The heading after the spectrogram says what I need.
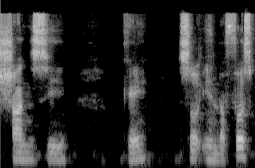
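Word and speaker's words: Shaanxi: are inner Mongolian uh I am told this is pronounced shansi and the next one is pronounced shansi okay so in the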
